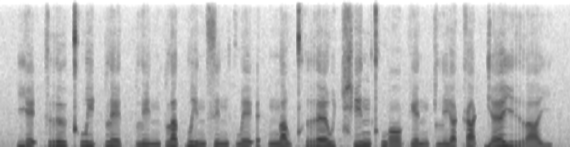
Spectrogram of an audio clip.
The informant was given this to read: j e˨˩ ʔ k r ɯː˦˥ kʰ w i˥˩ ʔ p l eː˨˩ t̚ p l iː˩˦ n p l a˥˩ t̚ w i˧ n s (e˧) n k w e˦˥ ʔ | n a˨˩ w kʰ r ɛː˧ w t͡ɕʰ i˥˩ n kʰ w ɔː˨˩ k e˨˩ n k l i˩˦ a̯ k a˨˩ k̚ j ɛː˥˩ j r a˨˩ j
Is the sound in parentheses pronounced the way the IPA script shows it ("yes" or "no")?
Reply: no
